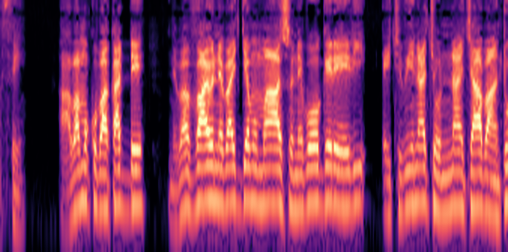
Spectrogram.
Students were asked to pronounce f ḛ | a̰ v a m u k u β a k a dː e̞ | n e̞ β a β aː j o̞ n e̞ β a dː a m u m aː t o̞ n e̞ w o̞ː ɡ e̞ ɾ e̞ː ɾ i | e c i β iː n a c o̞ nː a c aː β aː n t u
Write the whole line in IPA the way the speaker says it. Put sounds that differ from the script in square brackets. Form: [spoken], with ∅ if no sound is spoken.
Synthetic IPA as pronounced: f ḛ | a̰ [β] a m u k u β a k a dː e̞ | n e̞ β a [v] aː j o̞ n e̞ β a [ɟː] a m u m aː [s] o̞ n e̞ [β] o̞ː ɡ e̞ ɾ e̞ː ɾ i | e c i β iː n a c o̞ nː a c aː β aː n t u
